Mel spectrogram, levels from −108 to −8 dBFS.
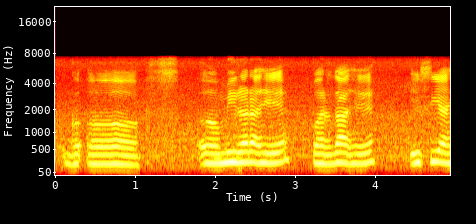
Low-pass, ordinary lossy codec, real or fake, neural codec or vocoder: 7.2 kHz; none; real; none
